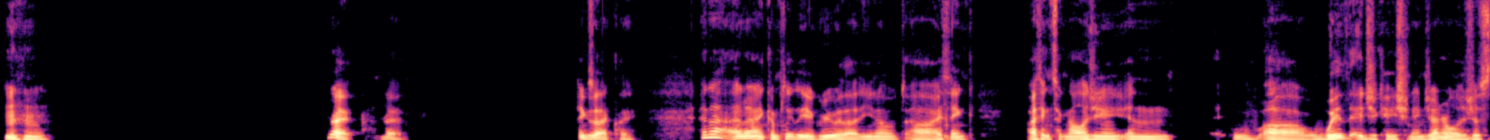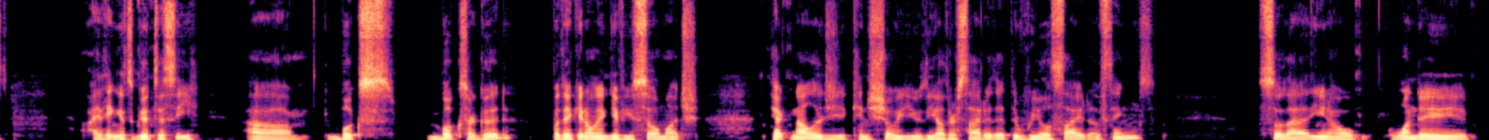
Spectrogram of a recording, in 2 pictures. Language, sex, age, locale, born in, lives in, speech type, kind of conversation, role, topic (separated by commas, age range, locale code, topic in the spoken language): English, male, 30-34, en-US, United States, United States, conversation, unstructured, none, What motivates you to keep learning new things throughout your life?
